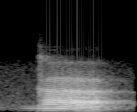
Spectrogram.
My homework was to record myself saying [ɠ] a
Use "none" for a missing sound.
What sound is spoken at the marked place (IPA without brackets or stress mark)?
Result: ɡ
